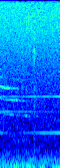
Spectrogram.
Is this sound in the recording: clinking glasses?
no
